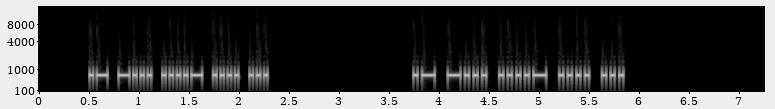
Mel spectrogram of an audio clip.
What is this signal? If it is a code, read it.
Morse code, heard as a keyed tone, about 33 wpm, 700 Hz. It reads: AB4HS AB4HS
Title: Speed Racing - USA 2x2 Call Signs 28wpm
